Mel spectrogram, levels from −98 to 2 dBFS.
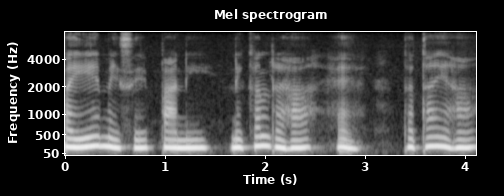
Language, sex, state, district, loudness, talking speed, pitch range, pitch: Hindi, female, Goa, North and South Goa, -12 LUFS, 160 wpm, 185-205 Hz, 195 Hz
